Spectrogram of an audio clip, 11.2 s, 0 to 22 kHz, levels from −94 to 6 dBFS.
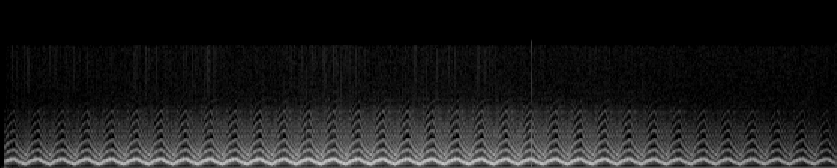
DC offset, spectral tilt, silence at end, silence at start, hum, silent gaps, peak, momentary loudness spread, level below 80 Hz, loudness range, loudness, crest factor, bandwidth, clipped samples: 0.2%; 0 dB/octave; 0.05 s; 0.05 s; none; none; -14 dBFS; 14 LU; -76 dBFS; 7 LU; -25 LUFS; 12 dB; 8.2 kHz; under 0.1%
